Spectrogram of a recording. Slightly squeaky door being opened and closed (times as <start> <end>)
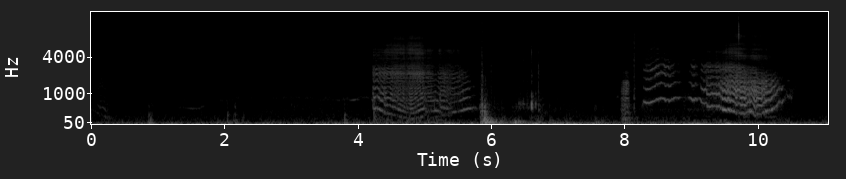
4.2 6.1, 8.0 10.6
